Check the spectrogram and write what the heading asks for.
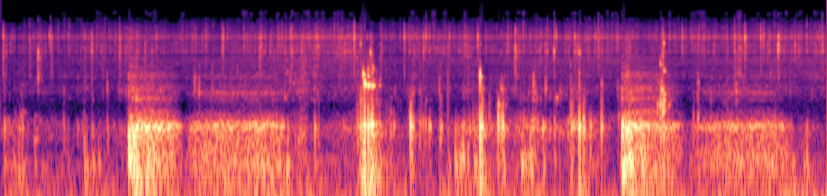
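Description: Underwater audio of a swimming freediver: muffled water rushing past the camera housing, swelling in about three surges, with scattered sharp clicks.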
